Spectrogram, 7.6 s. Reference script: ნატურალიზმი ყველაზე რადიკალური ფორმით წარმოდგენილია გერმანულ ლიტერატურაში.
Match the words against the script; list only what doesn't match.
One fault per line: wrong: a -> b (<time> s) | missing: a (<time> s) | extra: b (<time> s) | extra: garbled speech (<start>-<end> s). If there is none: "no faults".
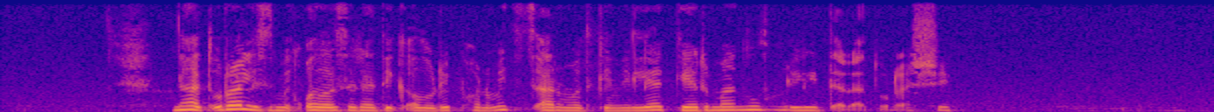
no faults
